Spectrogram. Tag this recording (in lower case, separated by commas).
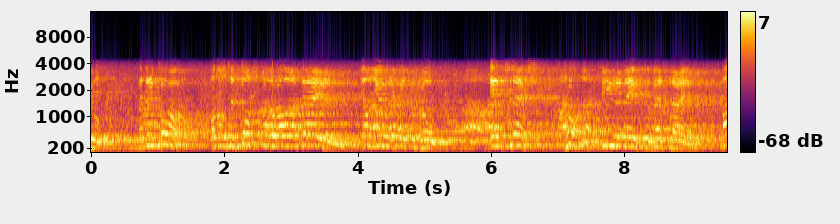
speech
